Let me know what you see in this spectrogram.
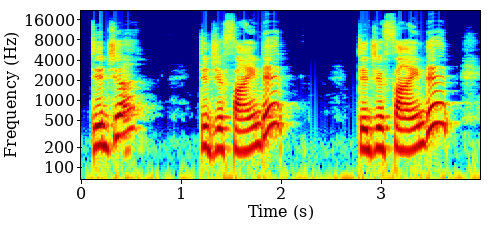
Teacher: A gente junta essas palavras. Did you vira did ya?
